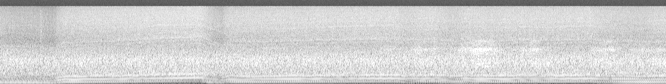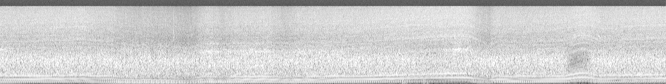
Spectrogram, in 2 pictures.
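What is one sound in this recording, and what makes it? A car engine roars steadily and shifts gears as the car speeds along.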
